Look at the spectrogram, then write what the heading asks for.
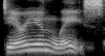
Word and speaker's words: Darian Leyce: deep conversations with freelance models today I have Daran lace on the episode how's it going hi great did I pronounce that right I just want to make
